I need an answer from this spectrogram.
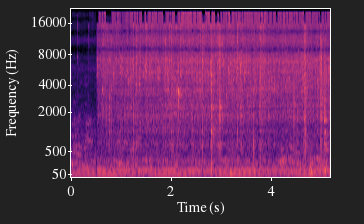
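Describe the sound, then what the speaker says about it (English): Turkey bacon frying in a little oil in a skillet over a low flame gives a steady, close sizzle with light crackles and occasional stirring. "I'm going to start my turkey bacon with a little bit of oil, just a little bit, just to grease the skillet"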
